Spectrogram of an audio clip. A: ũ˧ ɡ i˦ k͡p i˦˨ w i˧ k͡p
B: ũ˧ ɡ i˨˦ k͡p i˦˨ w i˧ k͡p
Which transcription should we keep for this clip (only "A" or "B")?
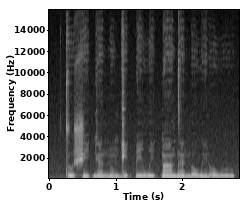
A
